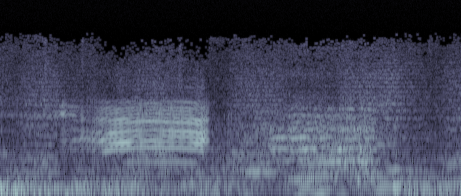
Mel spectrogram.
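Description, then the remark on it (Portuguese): Two long, deep, loud lowing calls from oxen drawing a new cart, one after another over a steady low rumble, with no voices present. “Colocaram a arca num carro de bois, novo, e a tiraram da casa de Abinadab”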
